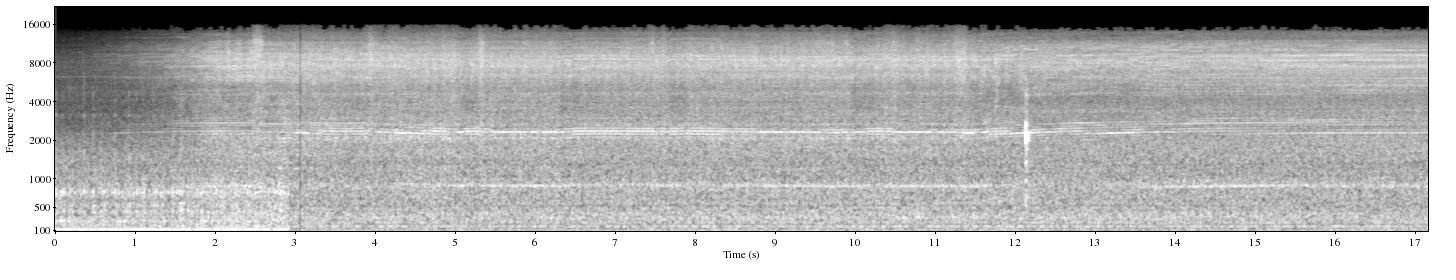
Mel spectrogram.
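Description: Flex-shaft motor grinder (Foredom-type carving tool) running steadily, its speed set through a homemade rotary-dimmer speed controller, a steady whine over a hiss. A brief sharp click about twelve seconds in.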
